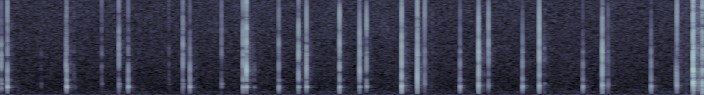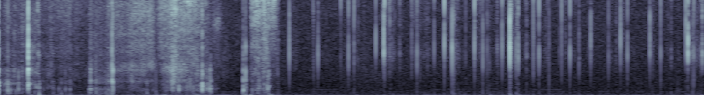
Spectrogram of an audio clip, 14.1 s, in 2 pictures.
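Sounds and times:
faint low hum: 0.0s - 14.0s
sharp crisp ASMR taps: 0.0s - 14.0s
scratching rustling texture: 6.9s - 14.0s.

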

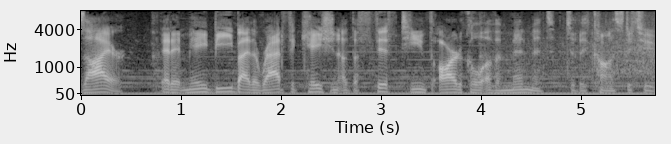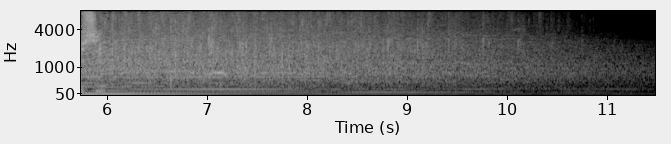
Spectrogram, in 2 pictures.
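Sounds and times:
speech: 0.0s - 6.2s
crowd cheering: 4.8s - 11.0s.

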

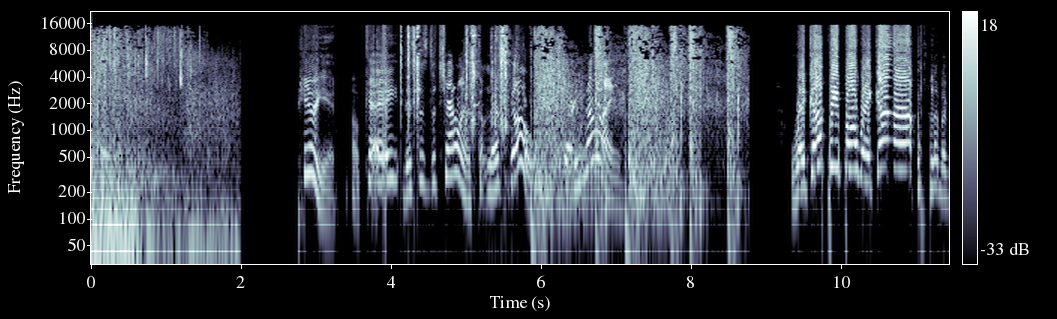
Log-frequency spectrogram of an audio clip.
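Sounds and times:
explosion sound effect of bursting flames: 0.0s - 2.0s
speech: 2.8s - 7.3s, 9.3s - 11.4s.

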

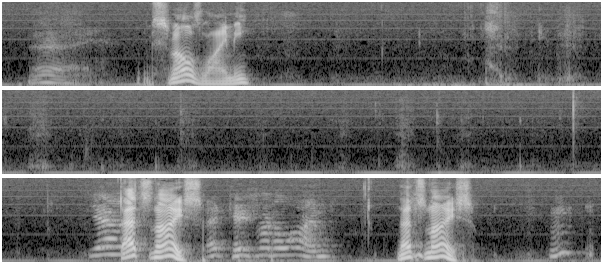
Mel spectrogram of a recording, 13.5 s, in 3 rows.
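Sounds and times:
speech: 1.1s - 2.0s, 9.9s - 13.3s
crunching of vanilla lime wafers from Brazil: 3.4s - 6.0s.

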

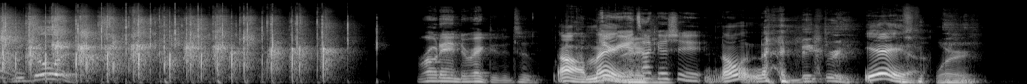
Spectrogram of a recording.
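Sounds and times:
clapping: 0.0s - 3.8s
speech: 4.2s - 9.8s.

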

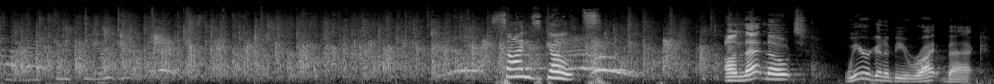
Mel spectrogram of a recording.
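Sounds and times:
round of applause: 0.0s - 7.6s
speech: 5.0s - 6.2s, 7.2s - 9.9s.

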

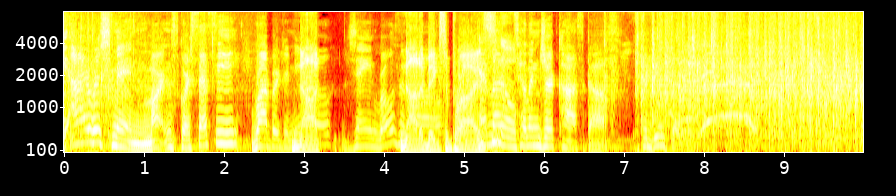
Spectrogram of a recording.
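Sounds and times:
speech: 0.4s - 8.2s
crowd applause: 7.1s - 9.9s.

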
